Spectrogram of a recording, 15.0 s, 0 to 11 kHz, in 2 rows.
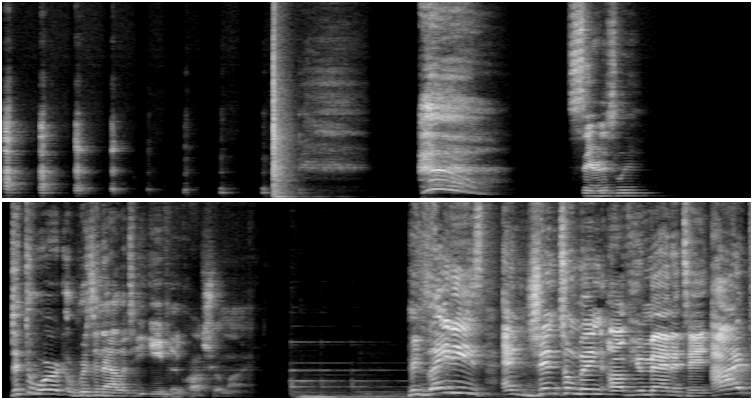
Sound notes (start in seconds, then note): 4.2 sighs; 10.4 slow tempo music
